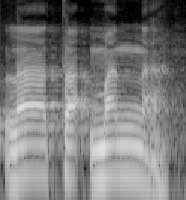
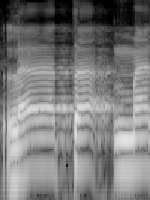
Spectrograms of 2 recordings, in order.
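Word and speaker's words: لا تأمنا: La tamanna. Cuma cara membacanya tidak seperti itu. Dibaca dengan memonyongkan dua bibir. Ya, ismam itu artinya memonyongkan dua bibir mirip dengan domah.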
